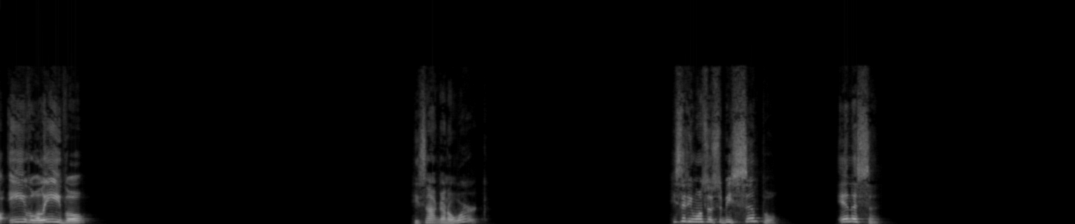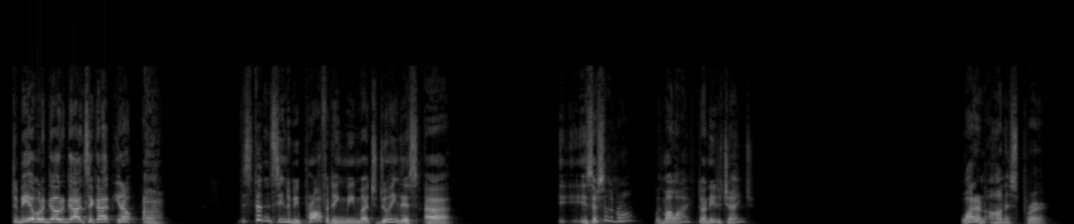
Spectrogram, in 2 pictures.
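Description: A middle-aged man speaks with animation into a microphone, with long pauses between phrases.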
